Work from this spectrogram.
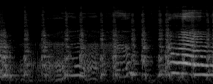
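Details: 4moms MamaRoo bassinet running, mattress and top cover removed: irregular chirping plastic squeaks from the loose plastic cover rubbing on the bushing tabs; tightening its four screws did not help, so the shield was removed.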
